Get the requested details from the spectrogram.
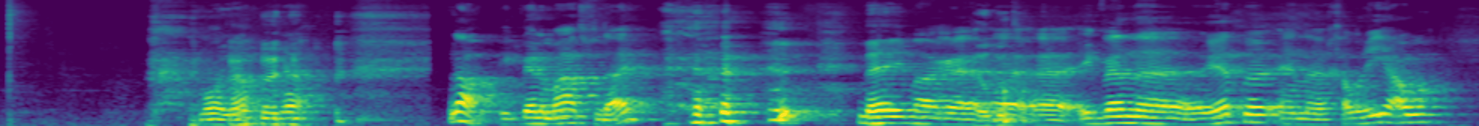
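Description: A second man answers in a relaxed voice.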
